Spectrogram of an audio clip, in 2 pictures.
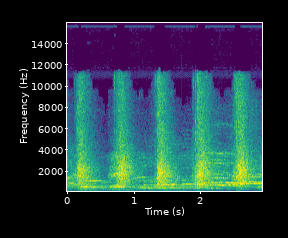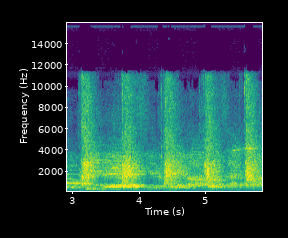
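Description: A large crowd applauds and cheers in rhythmic bursts in a large hall.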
